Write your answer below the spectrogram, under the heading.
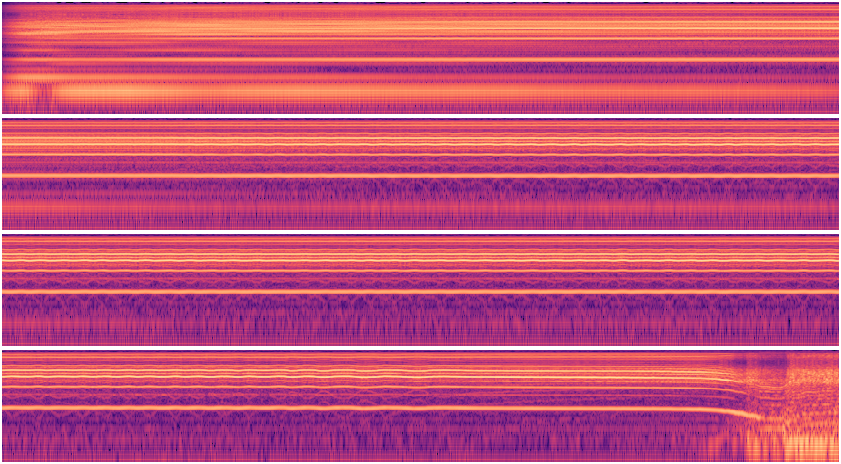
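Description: A loud, distorted emergency broadcast test tone drones steadily for about twenty-five seconds, harsh and buzzy with dense overtones, before its pitch sags and it abruptly cuts out.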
